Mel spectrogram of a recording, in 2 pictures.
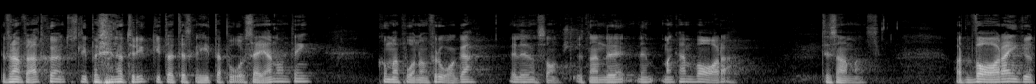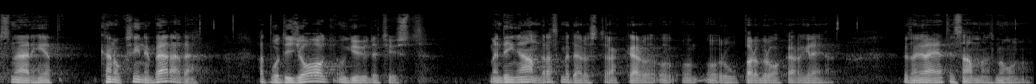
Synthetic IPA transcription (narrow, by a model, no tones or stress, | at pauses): d̪ɛːfɾamfəɾalt̪ɧøːnt̪ɔ̥slɪpːaɕɛnːat̪ʰɾʏkːət̪at̪̚d̪ɛskahɪt̪ːapʰɔ̰ɔ̰sɛjːanɔnt̪ʰɪŋː | kʰɔmːapʰɔnɔnfɾoːɡaɛlːəɳɔsɔnt̪ʰʉ̟ːt̪and̪ɛd̪ɛmankʰanvɑːɾa̰ | t̪ʰɪlsamːans | ɔa̰t̪vɑːɾaɪɡɵt̪snæːɾɦeːt̪ | kʰanɔksɔɪnːəbæːɾa̰d̪ɛ̰at̪̚boːd̪əjɑːɡɔkɡʉ̟ːd̪æʈʰʏst̪ | mɛnd̪ɛɾɪŋːaand̪ɾasɔmæd̪ɛɾɔst̪ɾø̰ːkʰaɾɔɔ̰ɔːɾuːpaɾɔbɾoːkaɾɔɡɾɛjːə̰ɾ | ʉ̟ːt̪anjɑːɡæʈʰɪlsamːansmɛhɔnːɔm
